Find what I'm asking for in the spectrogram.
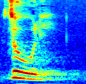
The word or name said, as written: zulih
